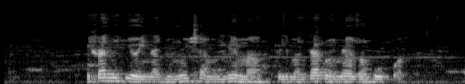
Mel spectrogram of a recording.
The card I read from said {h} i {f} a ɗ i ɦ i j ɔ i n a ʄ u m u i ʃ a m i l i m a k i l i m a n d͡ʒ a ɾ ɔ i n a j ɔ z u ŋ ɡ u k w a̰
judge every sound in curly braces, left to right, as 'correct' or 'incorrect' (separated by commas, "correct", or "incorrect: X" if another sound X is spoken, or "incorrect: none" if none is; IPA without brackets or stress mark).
correct, correct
